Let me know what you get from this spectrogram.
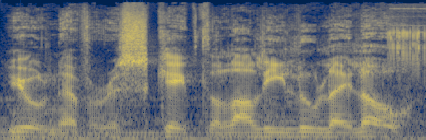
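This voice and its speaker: A man's voice: lowish voice, fairly even intonation, brisk, over loud music, natural voice. A man playing a weary, secretive middle-aged colonel in a game cutscene, explaining things in a terse, knowing way. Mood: defiant, strained. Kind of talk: dramatic video game cutscene acting.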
